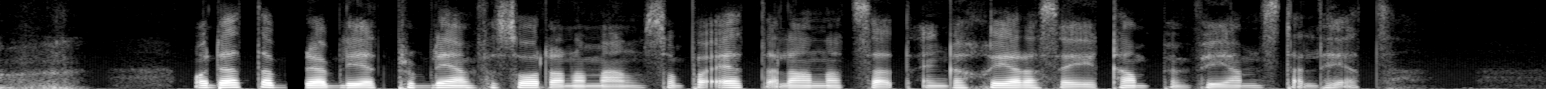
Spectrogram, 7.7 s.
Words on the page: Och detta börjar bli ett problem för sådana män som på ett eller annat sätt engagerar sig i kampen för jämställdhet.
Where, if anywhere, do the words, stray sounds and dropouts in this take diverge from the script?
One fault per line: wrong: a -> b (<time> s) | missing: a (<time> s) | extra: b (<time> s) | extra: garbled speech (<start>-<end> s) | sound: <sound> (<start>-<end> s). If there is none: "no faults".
sound: dropout (1.4-1.5 s)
